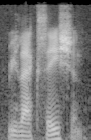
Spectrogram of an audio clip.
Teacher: there are four syllables stress on the third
